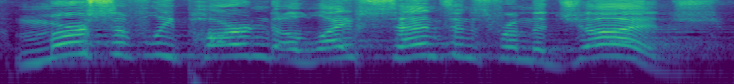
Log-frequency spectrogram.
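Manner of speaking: loud, high, driving sermon voice; forceful preaching. Acted. Pastor preaching to the congregation, loud and driving. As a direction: preach it hard to the whole room.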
